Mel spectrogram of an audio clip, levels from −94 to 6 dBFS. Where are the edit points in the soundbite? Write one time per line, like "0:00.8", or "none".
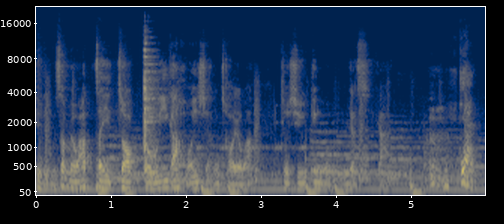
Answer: none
